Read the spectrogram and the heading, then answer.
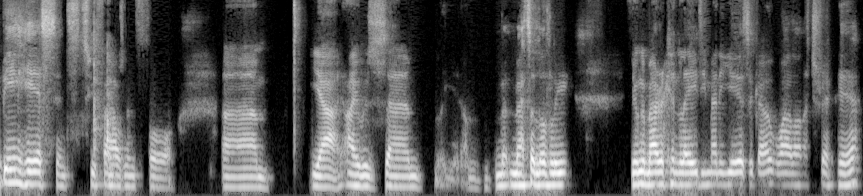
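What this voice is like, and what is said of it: Cool-sounding accent. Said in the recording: “everything you say sounds cool ... it's just a cool accent”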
